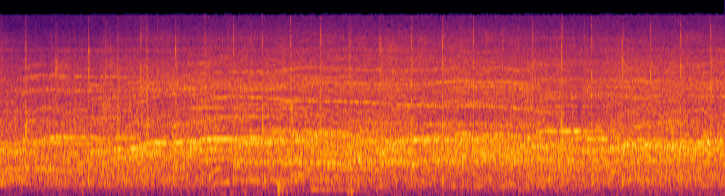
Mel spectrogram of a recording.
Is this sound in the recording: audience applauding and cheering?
yes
